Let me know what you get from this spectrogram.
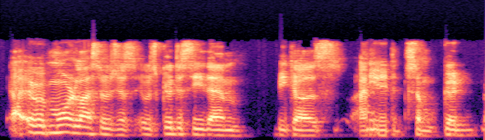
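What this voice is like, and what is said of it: Philadelphia accent. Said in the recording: “Philadelphia ball busting... I'm glad to hear you haven't uh, lost your accent either”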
